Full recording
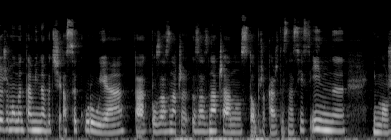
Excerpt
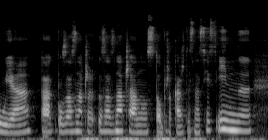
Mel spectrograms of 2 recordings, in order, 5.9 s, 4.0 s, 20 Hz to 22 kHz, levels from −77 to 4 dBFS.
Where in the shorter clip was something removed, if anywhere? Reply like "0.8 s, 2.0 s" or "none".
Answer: none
